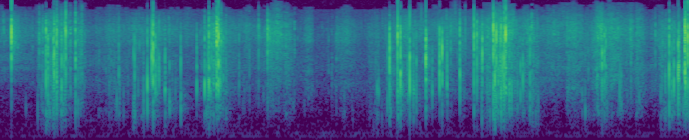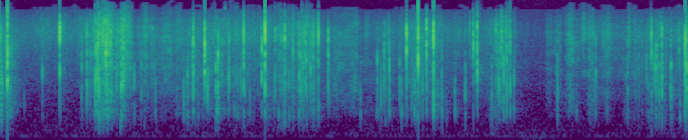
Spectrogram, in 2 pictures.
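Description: A small, hollow, clear plastic blister pouch with a cardboard insert holding a facial mini scrubber is held in both hands over an open pink gift box and crinkled and rubbed with fingertips. Dense, bright crinkling and crackling come in irregular bursts with short, dry snaps and quieter rustling between them. A faint low hum sits steadily underneath.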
